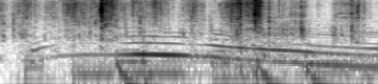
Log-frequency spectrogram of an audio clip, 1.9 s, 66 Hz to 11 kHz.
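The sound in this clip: Crinkly rustling of a strawberry yogurt package, Meiji Bulgaria fat-free 180 g, being opened, with soft crackles and crunches under a person talking.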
